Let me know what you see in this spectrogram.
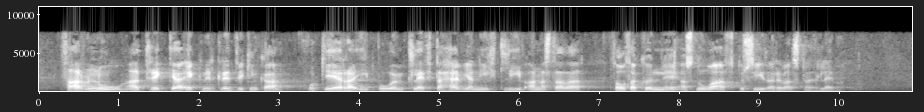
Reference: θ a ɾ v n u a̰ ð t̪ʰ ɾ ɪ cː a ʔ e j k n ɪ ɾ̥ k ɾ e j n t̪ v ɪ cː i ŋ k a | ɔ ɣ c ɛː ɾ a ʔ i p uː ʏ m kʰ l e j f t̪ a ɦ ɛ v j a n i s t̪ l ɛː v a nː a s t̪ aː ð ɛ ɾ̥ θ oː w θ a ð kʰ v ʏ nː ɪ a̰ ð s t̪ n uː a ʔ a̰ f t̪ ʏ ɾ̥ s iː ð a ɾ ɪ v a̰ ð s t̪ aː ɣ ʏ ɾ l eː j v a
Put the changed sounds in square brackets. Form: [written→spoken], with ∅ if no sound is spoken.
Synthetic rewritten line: θ a ɾ v n u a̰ ð t̪ʰ ɾ ɪ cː a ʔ e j k n ɪ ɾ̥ k ɾ e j n t̪ v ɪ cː i ŋ k a | ɔ ɣ c ɛː ɾ a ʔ i p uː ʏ m kʰ l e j f t̪ a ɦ ɛ v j a n i [s→h] t̪ l [ɛː→iː] v a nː a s t̪ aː ð [ɛ→a] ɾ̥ θ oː w θ a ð kʰ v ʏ nː ɪ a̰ ð s t̪ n uː a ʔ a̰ f t̪ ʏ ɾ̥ s iː ð a ɾ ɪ v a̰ ð s t̪ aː [ɣ→ð] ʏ ɾ l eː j v a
